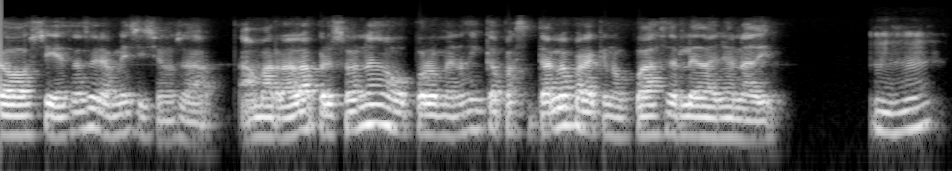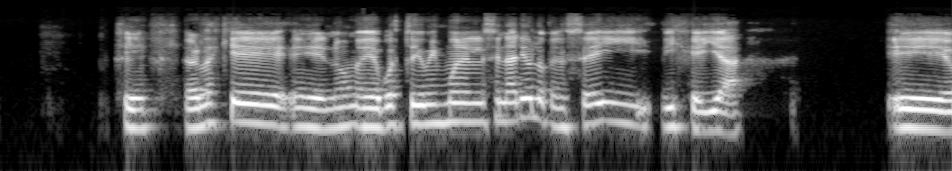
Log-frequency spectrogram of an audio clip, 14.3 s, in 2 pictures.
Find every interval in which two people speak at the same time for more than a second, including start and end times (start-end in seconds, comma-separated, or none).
none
